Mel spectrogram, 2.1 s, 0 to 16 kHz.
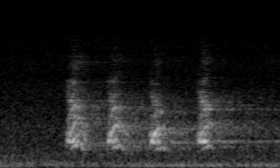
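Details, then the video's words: Distant dogs in Emmett, Gem County, Idaho, heard at 8:00 pm in February 2020 from 400 feet away, mostly barking from indoors; four short, evenly spaced barks within about one second, faint against low steady noise. "3+ Hours of Barking Dogs"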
